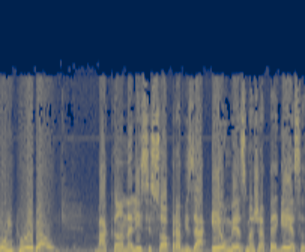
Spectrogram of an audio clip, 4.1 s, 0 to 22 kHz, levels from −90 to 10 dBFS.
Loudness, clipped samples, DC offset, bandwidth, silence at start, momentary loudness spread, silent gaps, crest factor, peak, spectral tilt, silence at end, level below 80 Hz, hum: -18 LUFS; under 0.1%; under 0.1%; 16 kHz; 0 s; 7 LU; none; 14 dB; -4 dBFS; -1.5 dB/octave; 0 s; -44 dBFS; none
